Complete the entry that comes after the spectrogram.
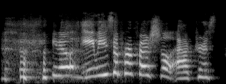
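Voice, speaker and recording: A woman's voice: extremely high pitch, expressive, fairly quick, sharp tone. A woman hosting a podcast, recapping a film conversationally and acting out bits of dialogue as she retells it. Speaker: podcast host.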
